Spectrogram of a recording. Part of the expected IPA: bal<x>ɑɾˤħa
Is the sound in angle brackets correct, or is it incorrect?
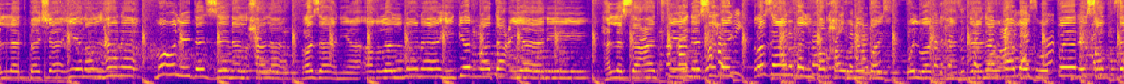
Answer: incorrect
